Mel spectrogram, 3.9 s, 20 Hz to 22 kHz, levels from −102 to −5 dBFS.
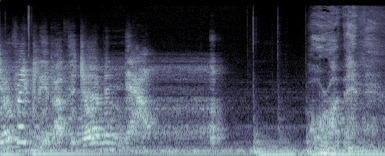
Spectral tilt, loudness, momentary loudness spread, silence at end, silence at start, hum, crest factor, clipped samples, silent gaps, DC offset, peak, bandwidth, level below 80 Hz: -5 dB/octave; -26 LUFS; 12 LU; 0 s; 0 s; none; 16 dB; under 0.1%; none; under 0.1%; -10 dBFS; 19.5 kHz; -34 dBFS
